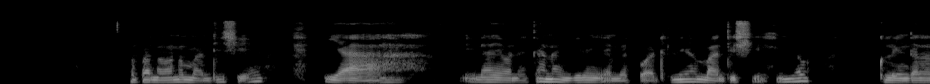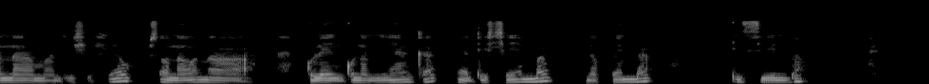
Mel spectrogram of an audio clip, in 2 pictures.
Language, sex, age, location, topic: Swahili, male, 18-24, Nakuru, education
